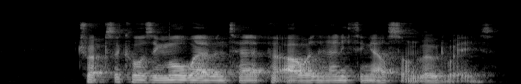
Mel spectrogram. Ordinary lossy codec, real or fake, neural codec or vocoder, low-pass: none; real; none; 7.2 kHz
